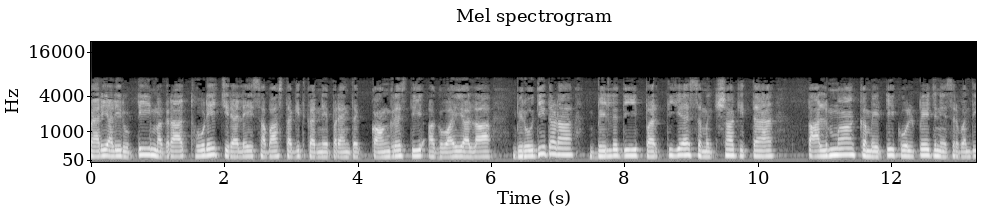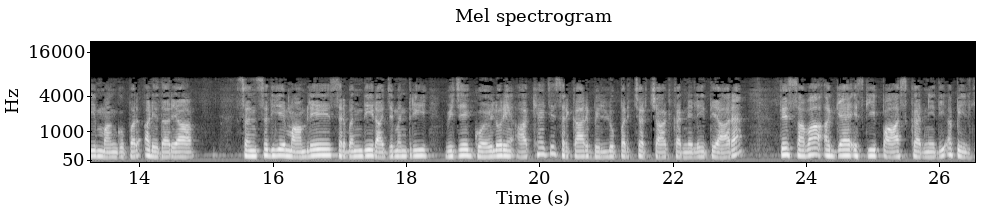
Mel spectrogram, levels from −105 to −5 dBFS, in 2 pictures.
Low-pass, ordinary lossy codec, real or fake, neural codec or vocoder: 7.2 kHz; none; real; none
